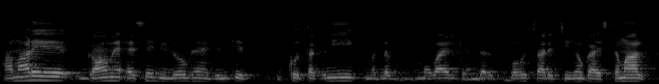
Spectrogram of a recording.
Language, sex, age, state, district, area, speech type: Urdu, male, 18-30, Bihar, Saharsa, rural, spontaneous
